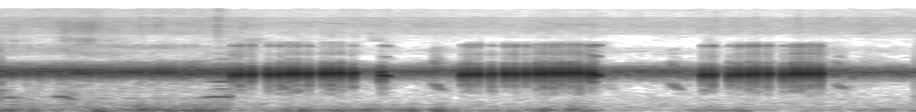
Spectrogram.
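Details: Natterjack toads calling at night at an ephemeral breeding pool: a steady distant chorus drone, then a nearby male's rapid rattling trills in short bursts under a second long, repeated three times, over low background rumble.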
